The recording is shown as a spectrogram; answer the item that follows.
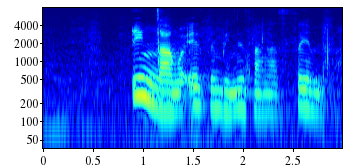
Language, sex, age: Xhosa, female, 20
